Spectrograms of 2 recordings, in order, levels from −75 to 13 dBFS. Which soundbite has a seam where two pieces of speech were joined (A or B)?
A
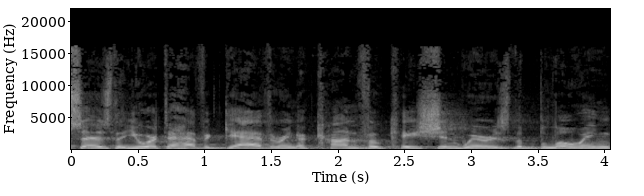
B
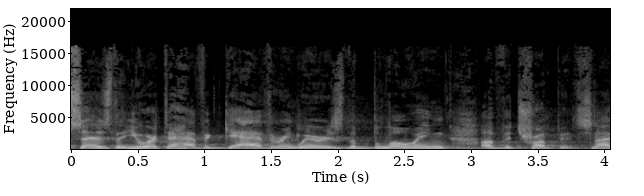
B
